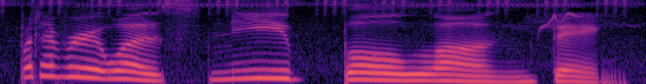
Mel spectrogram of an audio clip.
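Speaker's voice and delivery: ordinary talk, nothing marked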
